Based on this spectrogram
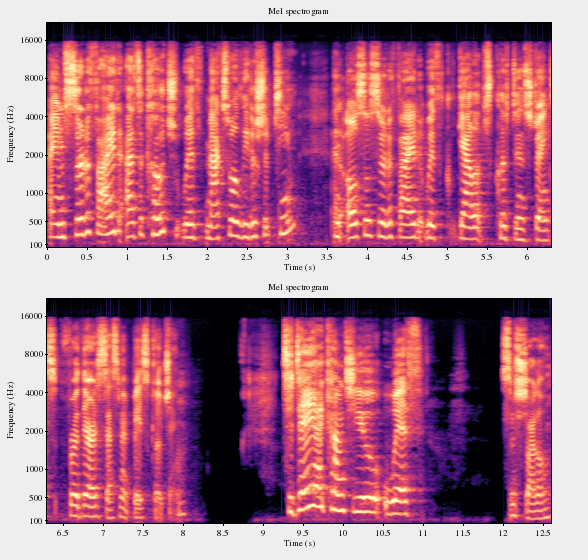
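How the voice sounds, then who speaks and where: In a very clean recording with a silent background, a woman with a fairly high pitch and vocal fry speaks with very wide pitch swings. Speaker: business and leadership coach. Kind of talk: pitch presentation to audience. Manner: fast.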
